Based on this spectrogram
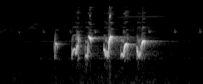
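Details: Decoy red-whiskered bulbul giving one short phrase of five or six lively, chirpy whistled notes that rise and fall. The phrase begins after a pause and ends cleanly in silence.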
